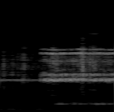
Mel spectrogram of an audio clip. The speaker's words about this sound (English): The phone. I won't answer it. No, I won't answer it.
